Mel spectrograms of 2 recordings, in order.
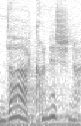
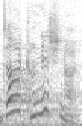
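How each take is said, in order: First: Said in the usual way. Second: High-pitched, emphatic Russian yes; energetic Russian. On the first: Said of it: "what it sounds like in Russian". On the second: Shown as a demonstration. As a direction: affirm it eagerly, pitched well up. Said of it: "the energy is the same in all those languages".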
